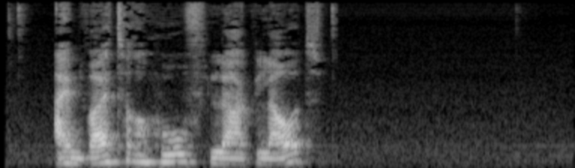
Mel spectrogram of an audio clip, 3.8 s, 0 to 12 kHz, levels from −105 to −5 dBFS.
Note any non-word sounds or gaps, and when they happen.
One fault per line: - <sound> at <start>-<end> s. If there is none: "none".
none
